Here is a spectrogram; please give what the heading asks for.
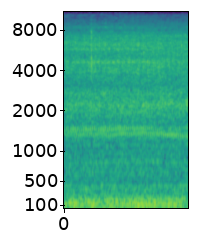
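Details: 1990 Oldsmobile 98 Regency Brougham, 3800 V6 (pre-Series II), at idle with the AC compressor pulley bypassed by a 73.25-inch belt: steady, smooth low rumble with no belt squeal or chirp, where the compressor previously screeched. Normal idle.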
